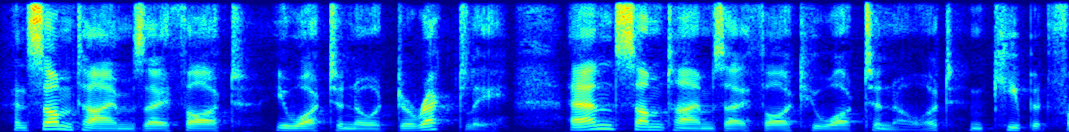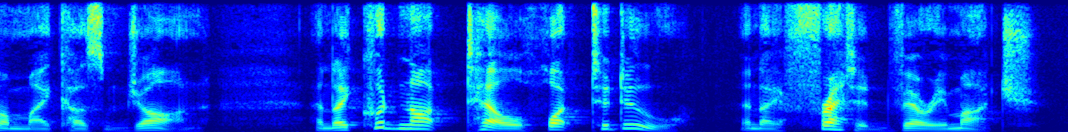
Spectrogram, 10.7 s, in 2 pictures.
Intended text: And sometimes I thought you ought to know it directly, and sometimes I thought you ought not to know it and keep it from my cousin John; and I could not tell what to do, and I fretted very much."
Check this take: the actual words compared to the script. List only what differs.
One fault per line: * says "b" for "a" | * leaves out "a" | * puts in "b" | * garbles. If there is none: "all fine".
* leaves out "not"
